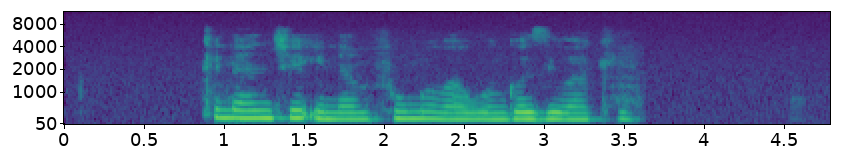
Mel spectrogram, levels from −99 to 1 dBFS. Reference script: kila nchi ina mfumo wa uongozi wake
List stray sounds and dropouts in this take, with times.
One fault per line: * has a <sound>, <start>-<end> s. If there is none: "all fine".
all fine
